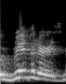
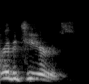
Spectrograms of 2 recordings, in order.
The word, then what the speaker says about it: Riveters: And it's also Riveters, not Riveteers.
